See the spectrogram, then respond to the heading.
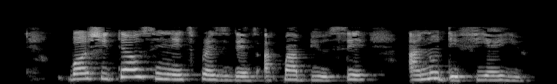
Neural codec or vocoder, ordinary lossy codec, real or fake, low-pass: none; MP3, 24 kbps; real; 7.2 kHz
